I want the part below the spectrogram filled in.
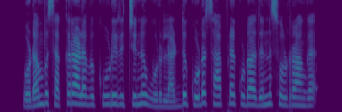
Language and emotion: Tamil, sad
